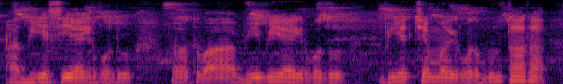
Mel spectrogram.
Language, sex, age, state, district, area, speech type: Kannada, male, 18-30, Karnataka, Chitradurga, rural, spontaneous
